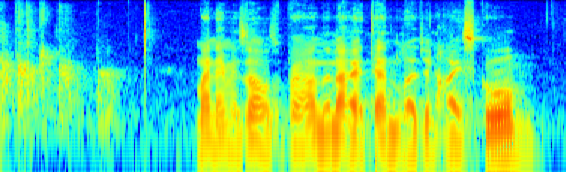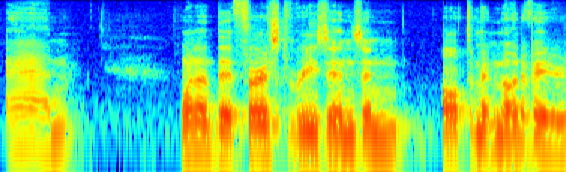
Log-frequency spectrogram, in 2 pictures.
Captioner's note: applause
